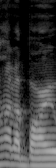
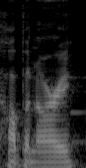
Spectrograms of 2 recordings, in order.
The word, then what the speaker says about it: Hanabari: Hanabari was a man who had grown up in Dolltown. I think I was mispronouncing that earlier as Hapanari.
